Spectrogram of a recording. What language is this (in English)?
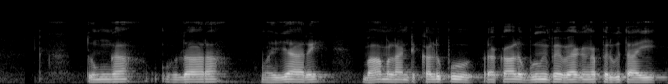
Telugu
